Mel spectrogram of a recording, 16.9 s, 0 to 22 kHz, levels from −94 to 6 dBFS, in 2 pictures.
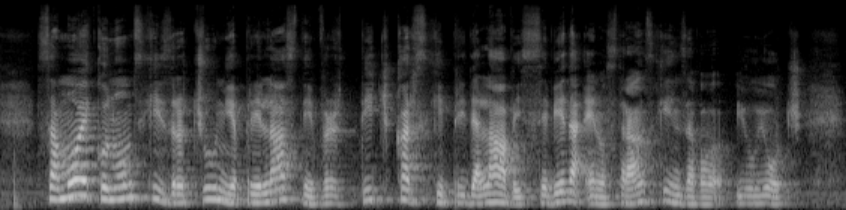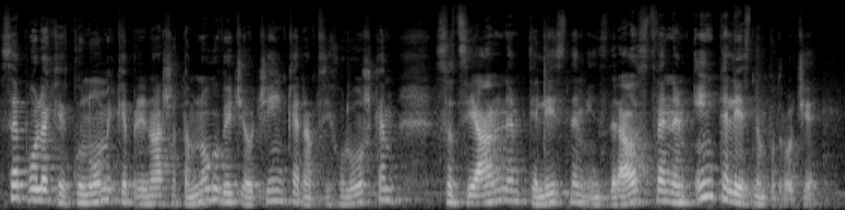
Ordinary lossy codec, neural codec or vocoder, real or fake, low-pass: none; vocoder, 44.1 kHz, 128 mel bands every 512 samples, BigVGAN v2; fake; 19.8 kHz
